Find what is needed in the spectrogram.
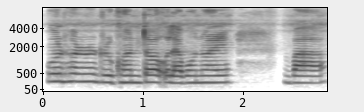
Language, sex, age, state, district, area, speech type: Assamese, female, 18-30, Assam, Dhemaji, rural, spontaneous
